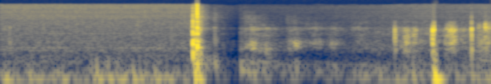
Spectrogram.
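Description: A man sneezing once, a short sharp burst about a second in, with the phone's handling noise and low rumble around it.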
